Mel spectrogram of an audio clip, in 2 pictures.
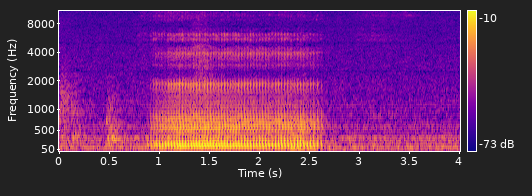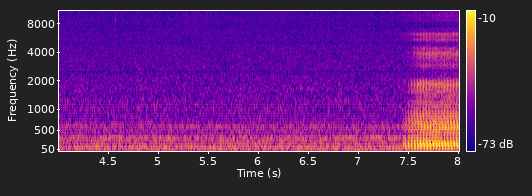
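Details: Sleeping dog snoring with long, low, rattling in-breaths, two heard with a quiet pause between; ordinary snoring.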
